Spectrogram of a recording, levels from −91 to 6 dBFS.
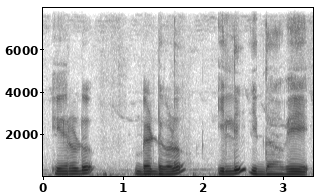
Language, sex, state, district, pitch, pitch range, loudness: Kannada, male, Karnataka, Koppal, 120 Hz, 110-125 Hz, -13 LUFS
